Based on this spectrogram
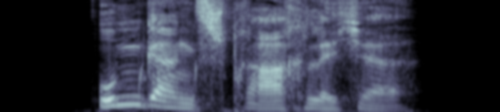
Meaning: inflection of umgangssprachlich: 1. strong/mixed nominative/accusative feminine singular 2. strong nominative/accusative plural 3. weak nominative all-gender singular
- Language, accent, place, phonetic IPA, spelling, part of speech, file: German, Germany, Berlin, [ˈʊmɡaŋsˌʃpʁaːxlɪçə], umgangssprachliche, adjective, De-umgangssprachliche.ogg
